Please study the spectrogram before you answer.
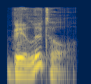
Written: belittle

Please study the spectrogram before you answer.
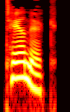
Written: tanek

